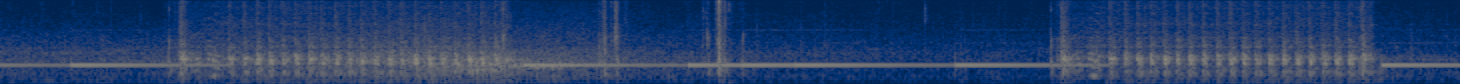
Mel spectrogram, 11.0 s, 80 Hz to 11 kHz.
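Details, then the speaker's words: 2002 Chevy Malibu with intermittent no-start, restart attempted after about two hours' rest in rain, ignition coil suspected, not anti-theft: two bursts of brisk cranking with only a faint kick and no catch; cranks but won't start. "Nope. It's gonna take a little longer, I think."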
